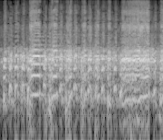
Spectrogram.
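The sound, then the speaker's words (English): A duck call blown in rapid feeding chatter to start building a feed call: a fast, steady stream of clipped, raspy ticking notes, loud, with no voices over it. “So to start building a feed up, we're just going to do those chatter.”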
